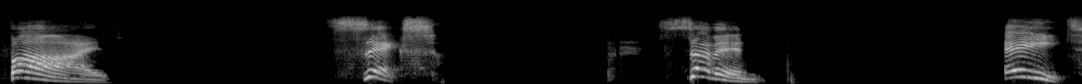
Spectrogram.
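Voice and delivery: slow, shouted referee count; loud ring count. Acted. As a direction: call each number out loud.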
